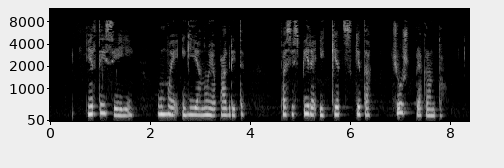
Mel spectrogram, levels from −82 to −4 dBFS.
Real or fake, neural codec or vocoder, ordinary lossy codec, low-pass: real; none; MP3, 32 kbps; 10.8 kHz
